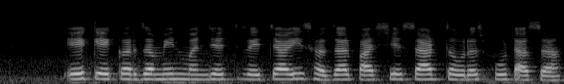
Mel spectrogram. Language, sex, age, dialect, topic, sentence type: Marathi, female, 18-24, Southern Konkan, agriculture, statement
